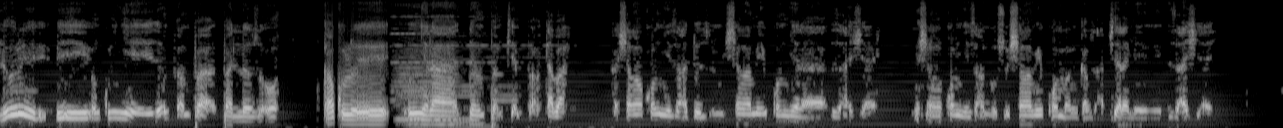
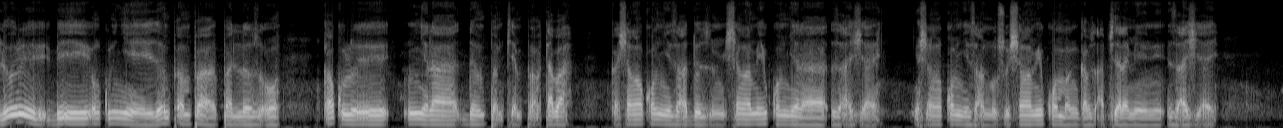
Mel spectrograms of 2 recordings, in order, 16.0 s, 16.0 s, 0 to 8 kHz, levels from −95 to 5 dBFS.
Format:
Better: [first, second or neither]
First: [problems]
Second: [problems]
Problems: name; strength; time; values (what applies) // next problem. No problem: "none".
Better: second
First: noise reduction (classical method spectral subtraction)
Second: none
